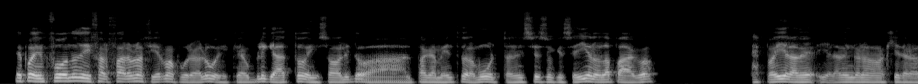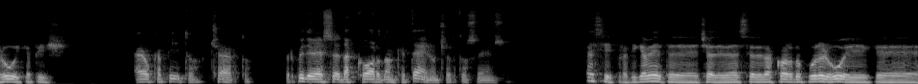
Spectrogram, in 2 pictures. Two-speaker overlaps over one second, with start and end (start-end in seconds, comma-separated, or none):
none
